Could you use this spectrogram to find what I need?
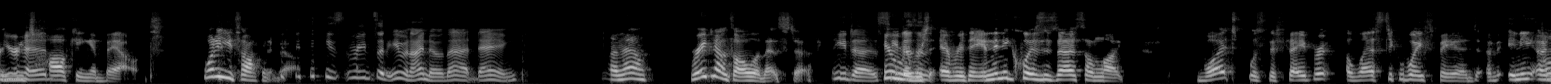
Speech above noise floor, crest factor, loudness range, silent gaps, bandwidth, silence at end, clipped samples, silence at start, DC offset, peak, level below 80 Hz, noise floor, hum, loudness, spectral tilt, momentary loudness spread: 60 dB; 20 dB; 6 LU; none; 12.5 kHz; 0 s; under 0.1%; 0 s; under 0.1%; -6 dBFS; -76 dBFS; -83 dBFS; none; -24 LUFS; -5.5 dB/octave; 14 LU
